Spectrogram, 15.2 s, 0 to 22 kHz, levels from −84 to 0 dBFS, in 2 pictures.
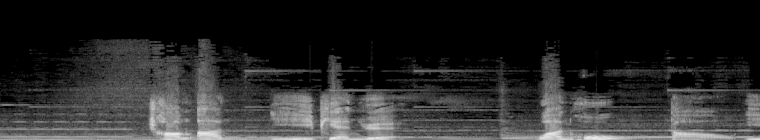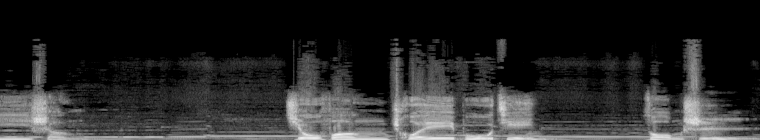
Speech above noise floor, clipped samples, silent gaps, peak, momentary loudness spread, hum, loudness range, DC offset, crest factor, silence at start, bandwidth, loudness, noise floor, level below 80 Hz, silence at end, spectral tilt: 24 dB; under 0.1%; none; -2 dBFS; 20 LU; none; 6 LU; under 0.1%; 14 dB; 0 s; 15.5 kHz; -14 LUFS; -39 dBFS; -40 dBFS; 0 s; -4.5 dB/octave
